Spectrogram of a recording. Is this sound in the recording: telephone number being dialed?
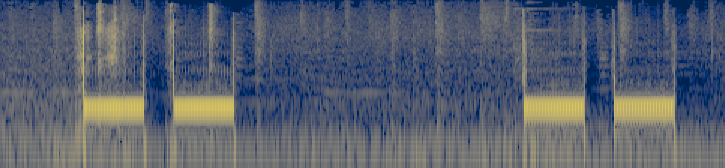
yes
